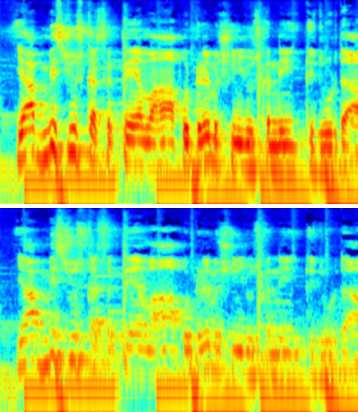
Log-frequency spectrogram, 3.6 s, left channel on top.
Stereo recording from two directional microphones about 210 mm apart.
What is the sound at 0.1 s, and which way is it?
A man's voice, 35° left (ahead or behind).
